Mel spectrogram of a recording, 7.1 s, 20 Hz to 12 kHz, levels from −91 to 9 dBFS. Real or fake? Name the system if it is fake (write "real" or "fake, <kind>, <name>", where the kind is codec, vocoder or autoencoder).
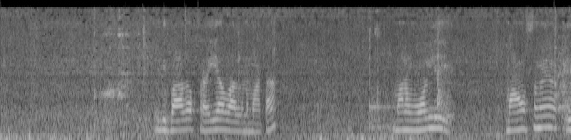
real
